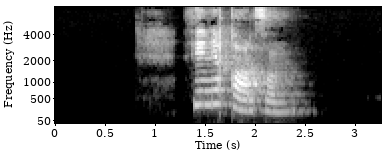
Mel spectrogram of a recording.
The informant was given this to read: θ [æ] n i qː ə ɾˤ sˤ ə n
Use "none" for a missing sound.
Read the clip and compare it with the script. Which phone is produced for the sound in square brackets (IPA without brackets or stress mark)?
i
